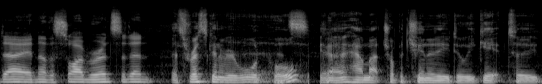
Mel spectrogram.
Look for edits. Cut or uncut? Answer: cut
